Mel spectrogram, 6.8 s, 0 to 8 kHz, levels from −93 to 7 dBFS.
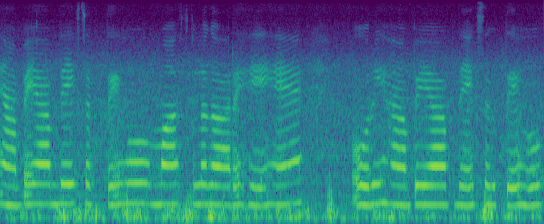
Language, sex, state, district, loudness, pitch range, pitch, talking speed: Hindi, female, Haryana, Charkhi Dadri, -15 LUFS, 250-265 Hz, 260 Hz, 150 wpm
